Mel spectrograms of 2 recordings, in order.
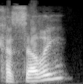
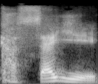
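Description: First: The double L sounds like a plain L. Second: The double L sounds like a Y. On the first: The speaker calls it right. "but it's Caselli" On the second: The speaker calls it wrong. "I say Caselli because I'm Cuban and I think double L's"

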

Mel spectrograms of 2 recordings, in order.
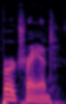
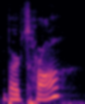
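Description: First: The name is pronounced in an American English way. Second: The name is pronounced in a European, French-like way. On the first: "I live in the United States, so it's Bertrand" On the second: "In Europe, it's supposed to be pronounced Bertrand"

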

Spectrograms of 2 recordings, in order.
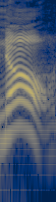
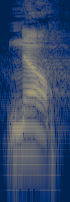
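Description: First: It is said forcefully, like a scream. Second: It is said plainly and calmly.

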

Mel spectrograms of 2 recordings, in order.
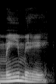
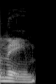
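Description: First: The word is said with two syllables. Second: The word is said with one syllable. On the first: The speaker calls it wrong. "This is not how you say it" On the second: The speaker calls it right. "It's a meme"

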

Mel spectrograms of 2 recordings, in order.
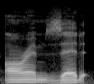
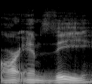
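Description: First: The letter Z is said the non-American way. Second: The letter Z is said the American way.

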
